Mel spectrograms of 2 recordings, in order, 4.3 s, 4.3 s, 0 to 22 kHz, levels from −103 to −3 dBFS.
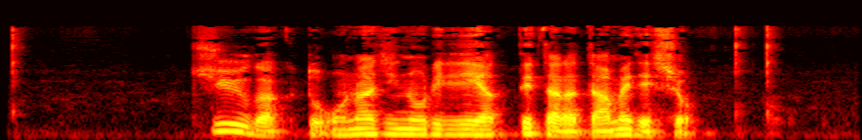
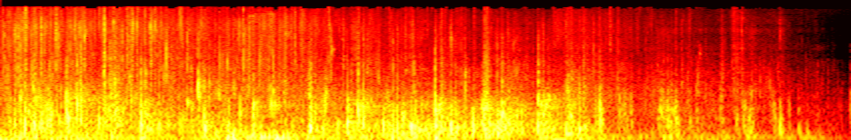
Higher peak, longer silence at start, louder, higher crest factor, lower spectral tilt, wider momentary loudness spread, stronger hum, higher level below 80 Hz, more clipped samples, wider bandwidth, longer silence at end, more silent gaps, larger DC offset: second, -10 dBFS vs -2 dBFS; first, 1 s vs 0 s; second, -28 LUFS vs -18 LUFS; about the same, 20 dB vs 18 dB; about the same, -5.5 dB/octave vs -5.5 dB/octave; first, 20 LU vs 16 LU; neither; second, -56 dBFS vs -28 dBFS; neither; second, 11.5 kHz vs 19 kHz; first, 0.45 s vs 0.2 s; neither; neither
